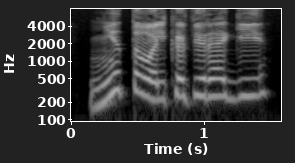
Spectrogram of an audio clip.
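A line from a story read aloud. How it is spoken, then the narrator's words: Sudden laughter. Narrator (Russian): Погодин вдруг засмеялся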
